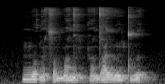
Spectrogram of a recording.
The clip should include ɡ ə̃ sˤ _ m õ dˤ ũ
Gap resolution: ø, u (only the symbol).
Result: ø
